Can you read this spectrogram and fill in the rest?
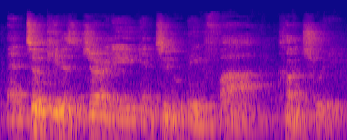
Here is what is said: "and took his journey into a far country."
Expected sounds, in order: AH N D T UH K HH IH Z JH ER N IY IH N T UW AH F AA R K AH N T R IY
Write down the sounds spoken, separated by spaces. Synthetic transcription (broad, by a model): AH N T UH K HH IH Z JH ER N IY IH N T UW AH F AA K AH N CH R IY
